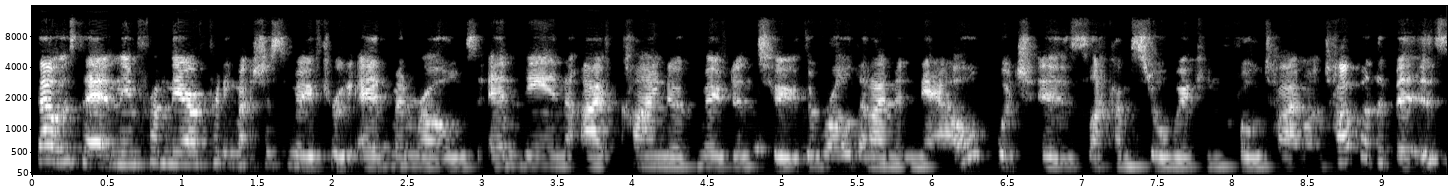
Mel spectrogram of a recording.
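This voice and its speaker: A young woman with a New Zealand accent, chatting casually as an interview guest, often laughing and filling pauses with "like" and "um". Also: medium pitch, fairly bright tone, rough recording. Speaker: interview guest, social media manager.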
